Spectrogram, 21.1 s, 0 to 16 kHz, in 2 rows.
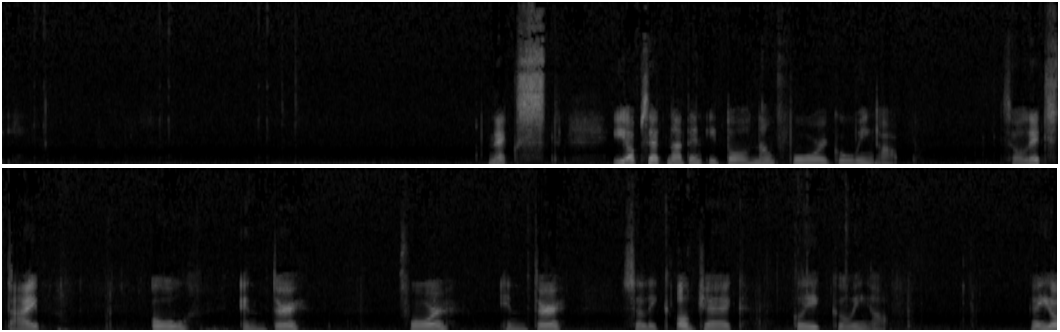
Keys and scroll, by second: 12.2 0, 14.7 4.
